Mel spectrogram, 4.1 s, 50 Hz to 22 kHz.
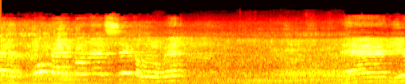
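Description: An MX-2 aerobatic plane's 350-horsepower engine and MT propeller droning steadily in flight. A voice talks over it for the first couple of seconds and again near the end.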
